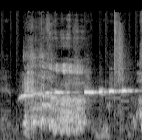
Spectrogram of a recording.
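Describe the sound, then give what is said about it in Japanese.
A thin, wavering whistle held steadily for over two seconds, a person imitating the weak, feeble whistle of someone hoping the other party will call back after a phone call was cut off, with breathy murmuring sounds mixed in beneath it. “本当は弱々しい口笛弱々しい口笛を戻ってこいと”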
